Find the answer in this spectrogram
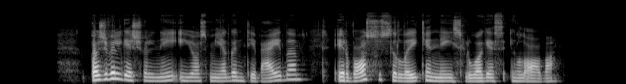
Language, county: Lithuanian, Alytus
